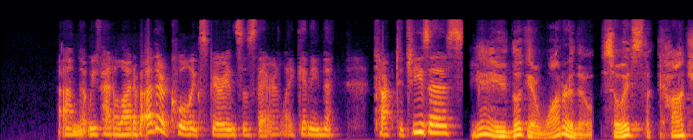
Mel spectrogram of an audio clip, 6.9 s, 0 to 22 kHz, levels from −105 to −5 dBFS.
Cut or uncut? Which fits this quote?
cut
